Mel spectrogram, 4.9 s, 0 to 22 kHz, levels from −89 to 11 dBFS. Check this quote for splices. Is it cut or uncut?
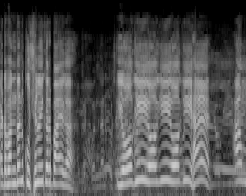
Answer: uncut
